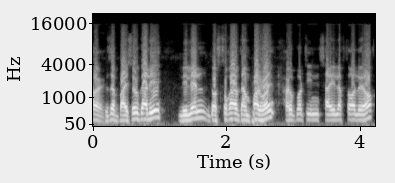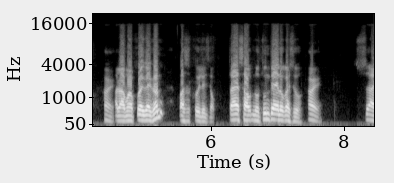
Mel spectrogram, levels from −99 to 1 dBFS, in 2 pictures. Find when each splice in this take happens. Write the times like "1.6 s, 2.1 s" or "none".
2.9 s, 6.2 s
